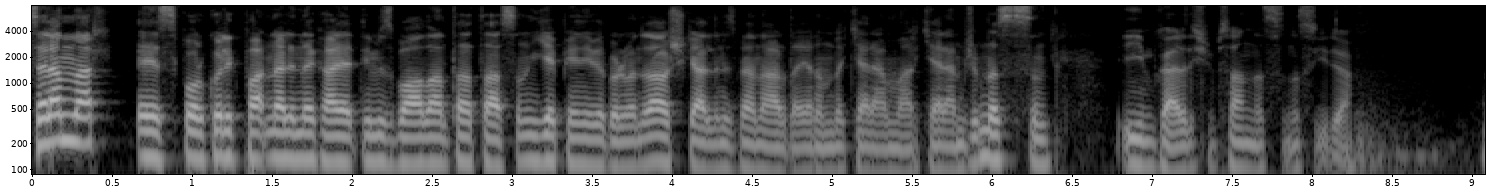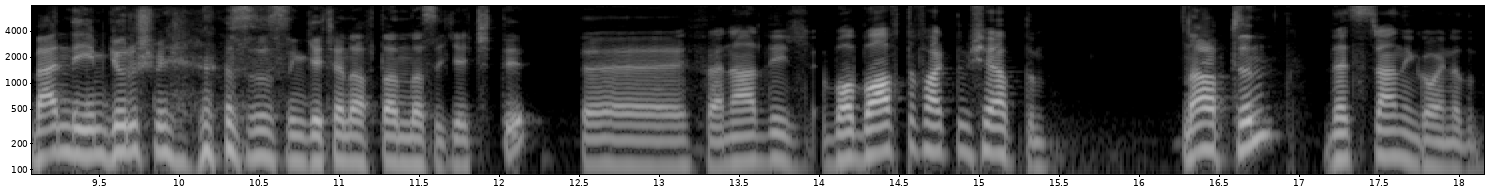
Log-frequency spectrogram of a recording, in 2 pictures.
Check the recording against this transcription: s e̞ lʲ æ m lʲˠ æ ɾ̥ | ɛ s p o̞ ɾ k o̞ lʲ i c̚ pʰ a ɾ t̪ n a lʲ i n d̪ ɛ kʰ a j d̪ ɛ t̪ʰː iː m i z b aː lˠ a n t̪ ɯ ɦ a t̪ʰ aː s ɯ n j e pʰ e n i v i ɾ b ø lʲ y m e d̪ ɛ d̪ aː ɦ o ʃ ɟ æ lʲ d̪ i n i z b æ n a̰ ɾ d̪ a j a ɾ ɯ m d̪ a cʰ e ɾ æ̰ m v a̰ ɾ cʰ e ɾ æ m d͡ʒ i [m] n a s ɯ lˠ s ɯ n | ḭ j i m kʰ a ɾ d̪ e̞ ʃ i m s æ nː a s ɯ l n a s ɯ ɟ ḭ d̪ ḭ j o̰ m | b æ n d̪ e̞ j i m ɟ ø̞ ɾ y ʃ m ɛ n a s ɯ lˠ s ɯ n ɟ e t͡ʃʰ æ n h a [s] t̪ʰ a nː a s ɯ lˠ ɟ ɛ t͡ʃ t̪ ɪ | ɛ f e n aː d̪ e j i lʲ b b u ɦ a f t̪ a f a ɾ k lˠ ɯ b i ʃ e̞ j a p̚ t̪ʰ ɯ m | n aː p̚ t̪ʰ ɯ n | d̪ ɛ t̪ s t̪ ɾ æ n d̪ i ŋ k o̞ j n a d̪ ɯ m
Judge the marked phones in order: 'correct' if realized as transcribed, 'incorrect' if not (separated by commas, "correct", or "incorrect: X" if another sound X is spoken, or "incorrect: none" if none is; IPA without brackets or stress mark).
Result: correct, incorrect: f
